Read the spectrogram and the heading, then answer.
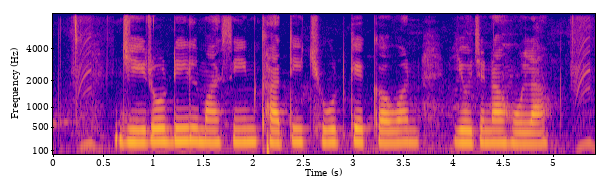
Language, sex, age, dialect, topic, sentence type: Bhojpuri, female, 18-24, Western, agriculture, question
